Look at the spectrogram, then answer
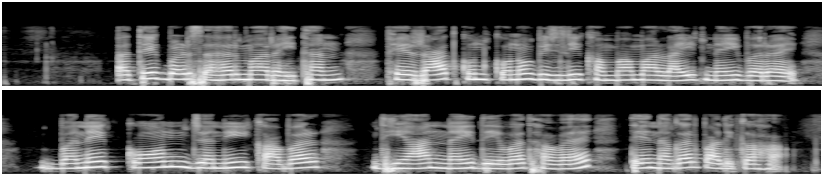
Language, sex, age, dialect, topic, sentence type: Chhattisgarhi, female, 18-24, Western/Budati/Khatahi, banking, statement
